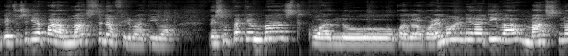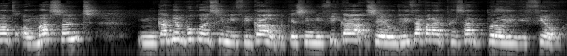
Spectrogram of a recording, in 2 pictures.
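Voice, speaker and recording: A woman's voice: fairly high pitch, animated, normal speed, recorded from a distance. A woman teacher, explaining English grammar to students in a playful, joking way. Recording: echoey room, voice away from the mic.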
